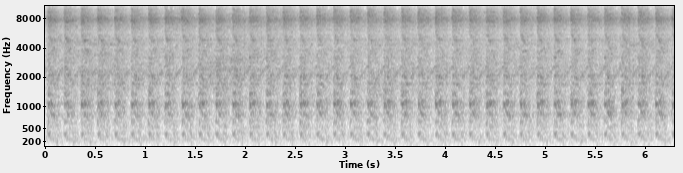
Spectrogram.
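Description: A 2018 Peterbilt 579 truck engine cranks during a very hard start, the starter churning in a fast, even, rhythmic chug that continues unbroken without catching, with no one talking.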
